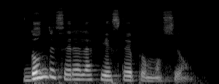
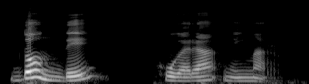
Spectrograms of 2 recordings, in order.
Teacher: El tono final es descendente.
